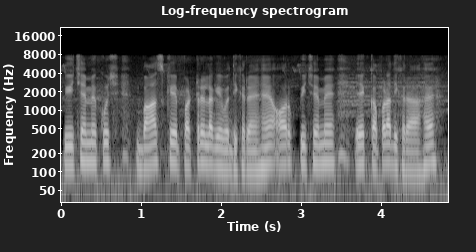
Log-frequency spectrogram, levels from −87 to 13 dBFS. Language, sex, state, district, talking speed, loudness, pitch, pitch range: Hindi, male, Jharkhand, Garhwa, 235 wpm, -17 LUFS, 135 Hz, 125-140 Hz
